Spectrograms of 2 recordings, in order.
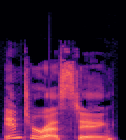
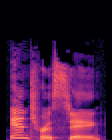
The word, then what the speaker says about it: interesting: This word has several different pronunciations, including "interesting," "intresting," and "inneresting" with that flap /t/: "interesting," "intresting," and "inneresting."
